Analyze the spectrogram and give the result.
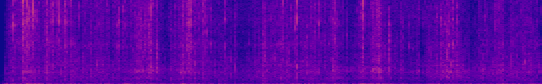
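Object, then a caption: Small dry pasta pieces in a bowl. A hand with long red nails sweeps, stirs and rubs small, hard, dry multicolored Christmas-shaped pasta in a full dark bowl. This produces a steady, bright rustling and clattering of many tiny pieces, with louder crisp bursts scattered throughout.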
